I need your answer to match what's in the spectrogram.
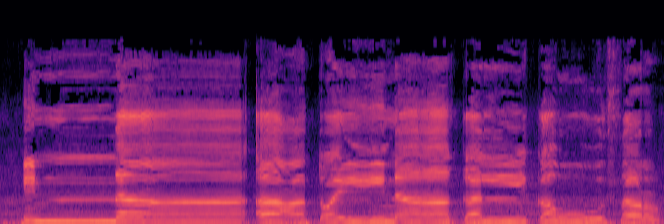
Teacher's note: اور مد منفصل ہے، 3 سے 4 الف کے مقدار کھینچیں گے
